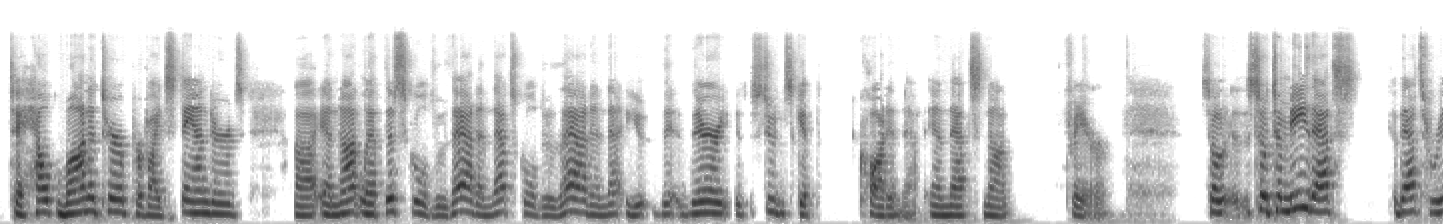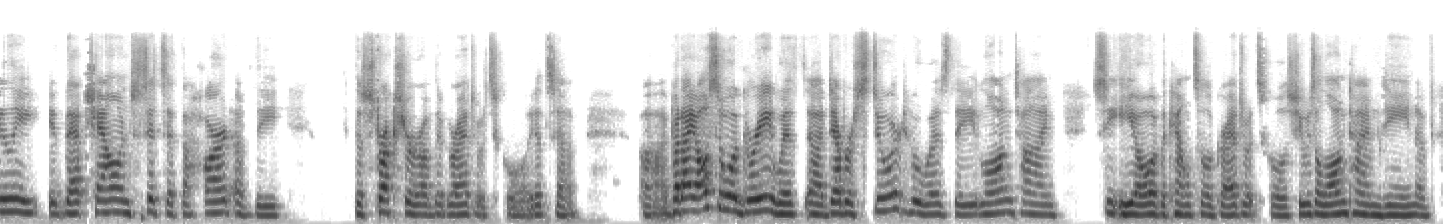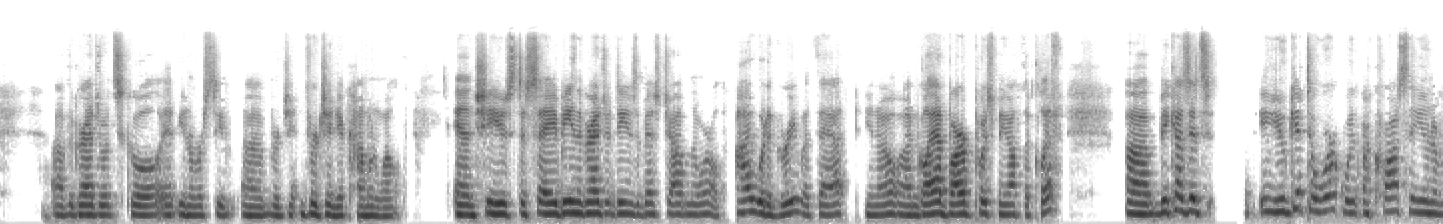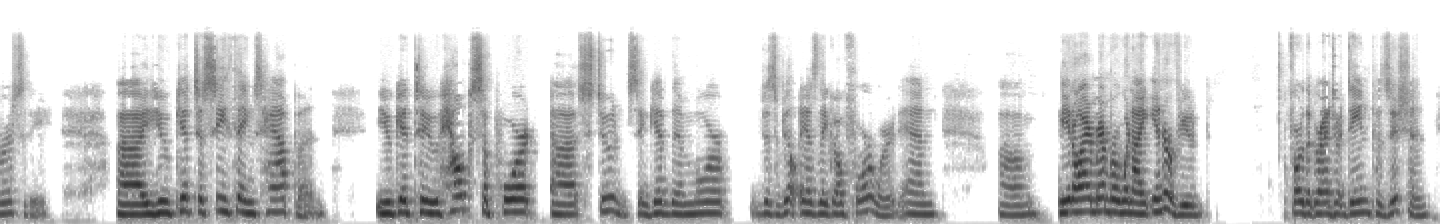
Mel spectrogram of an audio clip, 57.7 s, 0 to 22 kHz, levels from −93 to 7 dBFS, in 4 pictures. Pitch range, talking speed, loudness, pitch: 175-215 Hz, 175 wpm, -21 LUFS, 190 Hz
